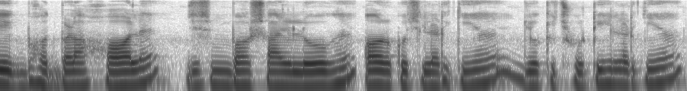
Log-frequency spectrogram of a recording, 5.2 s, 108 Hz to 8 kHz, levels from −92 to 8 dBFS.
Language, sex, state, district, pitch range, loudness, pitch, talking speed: Hindi, male, Uttarakhand, Uttarkashi, 135-150 Hz, -19 LUFS, 140 Hz, 220 wpm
